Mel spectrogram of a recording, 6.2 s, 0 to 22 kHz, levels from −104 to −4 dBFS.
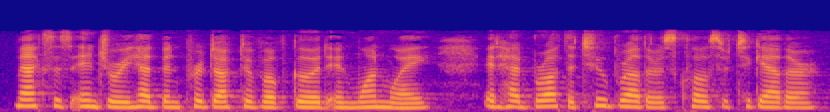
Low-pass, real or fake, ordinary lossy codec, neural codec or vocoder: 7.2 kHz; real; MP3, 48 kbps; none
